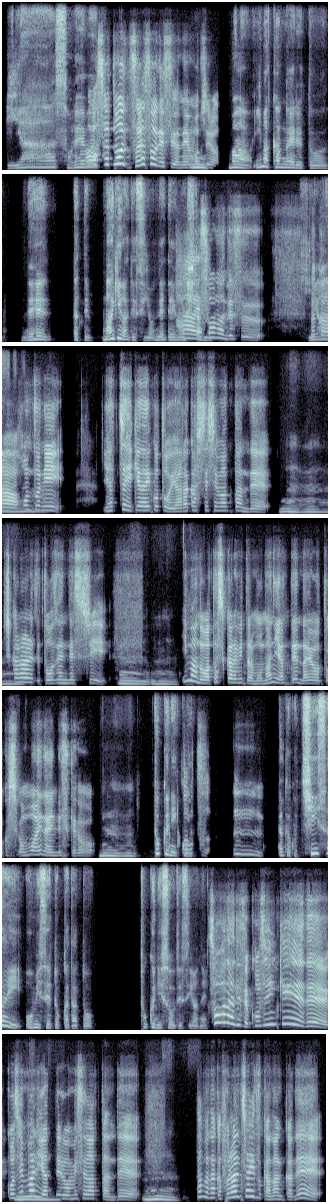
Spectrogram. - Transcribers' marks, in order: other background noise; tapping
- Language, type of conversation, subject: Japanese, unstructured, 初めてアルバイトをしたとき、どんなことを学びましたか？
